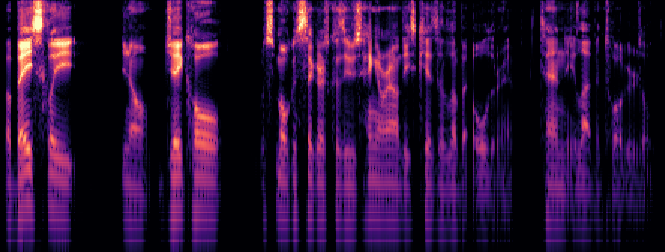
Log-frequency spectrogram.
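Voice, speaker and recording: A man's voice: sits low, steady tone, fast talker, smooth, dry recording, clean studio sound. A man co-hosting a casual podcast, retelling a story in loose, rambling talk. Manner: retells stories loosely, many fillers. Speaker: podcast co-host. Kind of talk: casual chat.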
